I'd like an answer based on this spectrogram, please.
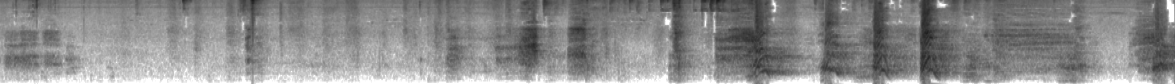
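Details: Dog barking: a few scattered sharp barks early, then a rapid run of loud, harsh barks in quick succession during the second half.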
